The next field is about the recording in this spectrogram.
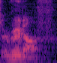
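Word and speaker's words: Rudolf: Anyway, this guy's name is pronounced Rudolph.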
